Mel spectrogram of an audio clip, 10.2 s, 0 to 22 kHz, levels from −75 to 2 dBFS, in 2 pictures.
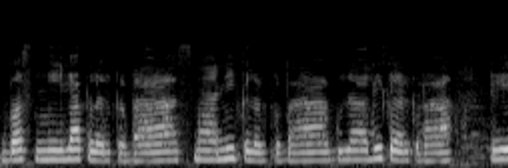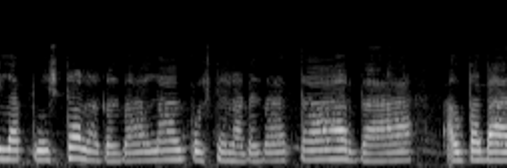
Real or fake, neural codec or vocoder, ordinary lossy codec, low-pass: fake; codec, 44.1 kHz, 3.4 kbps, Pupu-Codec; none; 7.2 kHz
